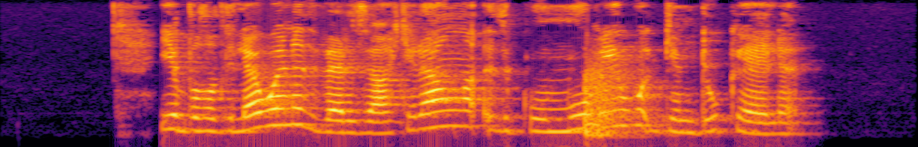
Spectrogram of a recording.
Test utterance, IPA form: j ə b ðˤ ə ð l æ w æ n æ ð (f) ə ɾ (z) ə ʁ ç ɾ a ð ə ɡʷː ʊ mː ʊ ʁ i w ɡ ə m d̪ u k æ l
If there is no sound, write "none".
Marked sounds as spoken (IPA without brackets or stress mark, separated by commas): v, z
